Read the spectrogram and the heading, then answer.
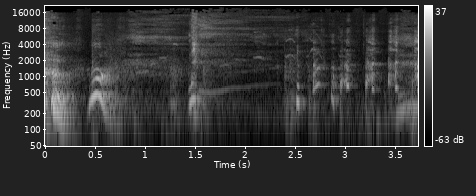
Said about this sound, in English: that was our podcast first sneeze. Oh my God. I mean, it's going to stay in because I'm not editing that out.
